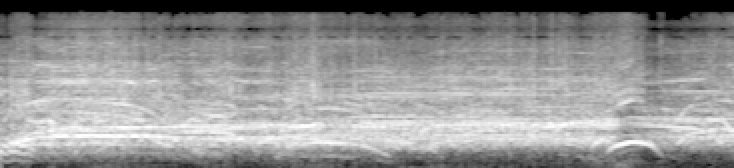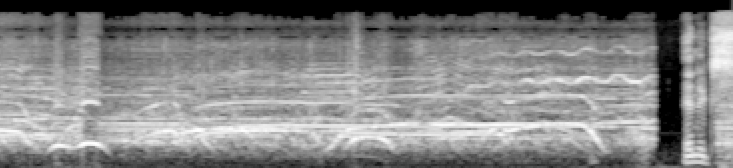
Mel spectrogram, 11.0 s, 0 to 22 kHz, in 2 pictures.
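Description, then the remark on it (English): A large crowd cheers loudly and continuously for about ten seconds after Johnny Depp asks when an actor last assassinated a president, with overlapping shouts and whoops rising and falling in pitch before cutting off abruptly. “A loud extended cheer. It's like 10 seconds of cheering from the people in this crowd.”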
